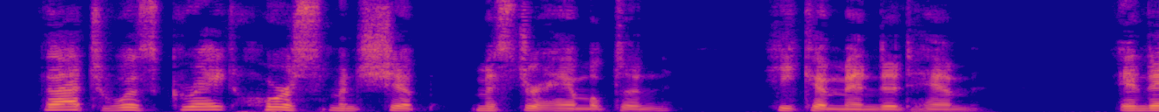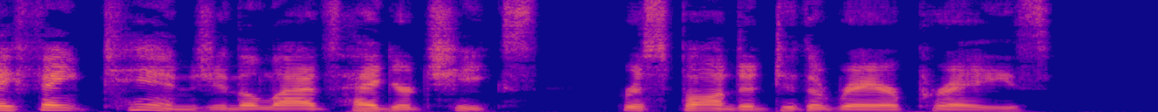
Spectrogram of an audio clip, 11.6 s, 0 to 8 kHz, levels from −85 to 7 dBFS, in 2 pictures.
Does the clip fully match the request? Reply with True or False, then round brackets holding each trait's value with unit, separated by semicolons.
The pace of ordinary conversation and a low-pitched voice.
False (120 wpm; 125 Hz)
